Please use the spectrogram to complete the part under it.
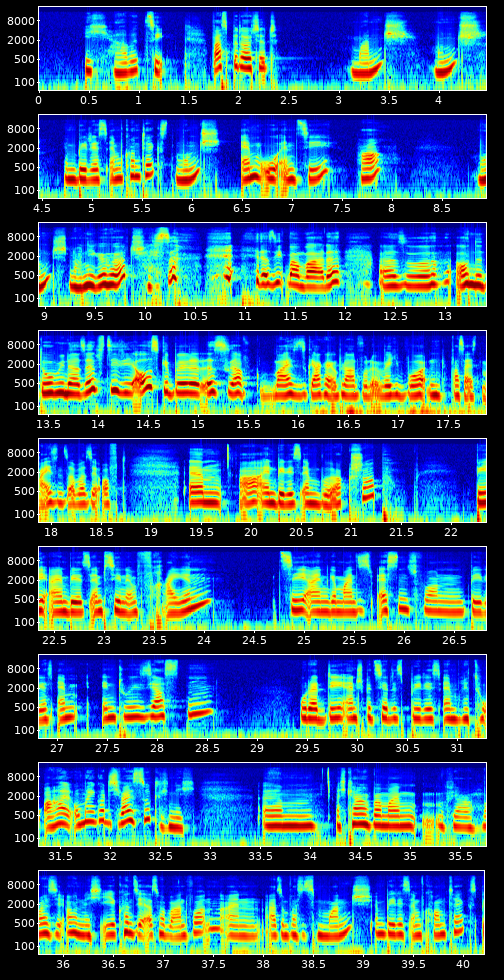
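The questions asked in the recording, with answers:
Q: Was bedeutet Munch?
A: C: ein gemeinsames Essen von BDSM-Enthusiasten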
